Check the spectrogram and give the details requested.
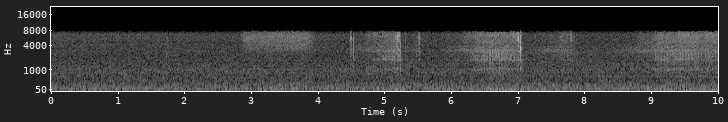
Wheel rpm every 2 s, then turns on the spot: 0, 0, 0, 10, 10.
6-10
